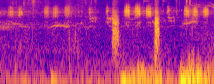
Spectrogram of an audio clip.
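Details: A sedge warbler sings from a small bush beside a lake fishing spot in France in summer, with damselflies and dragonflies about. It gives a quick, scratchy chatter of high repeated notes over heavy wind rumble and a couple of sharp knocks.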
